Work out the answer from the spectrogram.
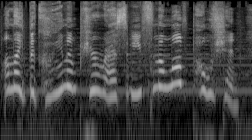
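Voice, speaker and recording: A woman voicing a grumpy, scheming young filly with a bright, girlish voice and a sarcastic, exasperated manner in a cartoon fan drama. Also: very high-pitched, lively intonation, fairly quick, soft background music. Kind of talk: fan fiction audio drama acting.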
